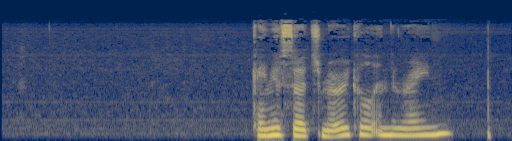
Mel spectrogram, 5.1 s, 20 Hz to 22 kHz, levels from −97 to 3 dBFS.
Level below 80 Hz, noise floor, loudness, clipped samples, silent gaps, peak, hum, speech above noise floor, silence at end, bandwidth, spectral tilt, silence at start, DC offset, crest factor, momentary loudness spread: -56 dBFS; -54 dBFS; -15 LUFS; under 0.1%; none; 0 dBFS; none; 40 dB; 0.2 s; 12.5 kHz; -5.5 dB/octave; 2.55 s; under 0.1%; 16 dB; 21 LU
